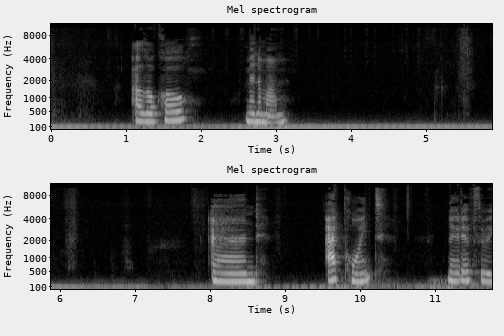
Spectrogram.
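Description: A marker squeaks softly as it writes on paper.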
